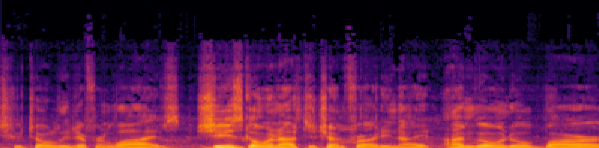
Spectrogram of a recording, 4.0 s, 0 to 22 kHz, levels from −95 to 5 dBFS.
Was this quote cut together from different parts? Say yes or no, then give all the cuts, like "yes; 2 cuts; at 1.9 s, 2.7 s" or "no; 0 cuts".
yes; 2 cuts; at 1.3 s, 2.1 s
